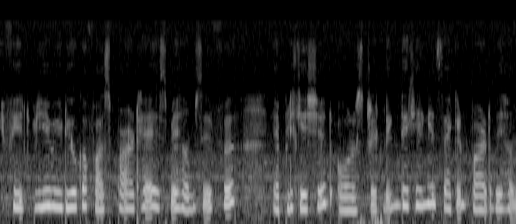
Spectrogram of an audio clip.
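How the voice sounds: Speaking at a moderate pace, a woman has a dark, mellow tone with vocal fry.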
